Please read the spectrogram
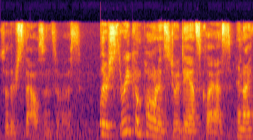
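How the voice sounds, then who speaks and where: A woman at medium pitch with lively intonation, a moderate pace and noticeable background noise. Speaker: fitness instructor. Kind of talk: interview.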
